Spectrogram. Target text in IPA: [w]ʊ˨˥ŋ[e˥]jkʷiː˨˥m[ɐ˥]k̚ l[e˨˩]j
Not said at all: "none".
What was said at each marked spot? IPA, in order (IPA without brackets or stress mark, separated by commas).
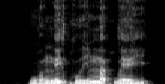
w, e˥, ɐ˥, e˧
